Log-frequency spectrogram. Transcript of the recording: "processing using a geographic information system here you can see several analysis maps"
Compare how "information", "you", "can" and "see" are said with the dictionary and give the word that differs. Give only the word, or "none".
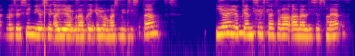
information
